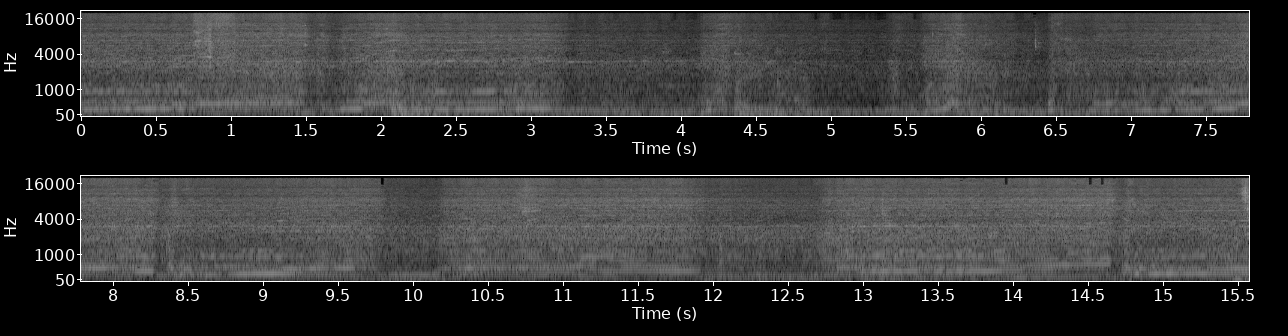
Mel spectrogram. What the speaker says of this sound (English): I've made all the cars in this game now sound so realistic and so good.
